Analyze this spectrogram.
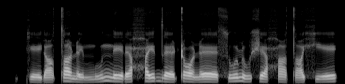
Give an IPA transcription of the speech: ke˩ ɾʲɔ˩tˤœ˧˩ɳe˩mu˩˥ ne˧˩ɾɛ˩˥ ħe˧˥d̪ɛ˧˩˧ʈɔ˧˩ ɳɛ˧˩ su˧˥ɳu˩˥ʃɛ˧˩ ħe˧˩tˤu˩˥xʲe˧˥

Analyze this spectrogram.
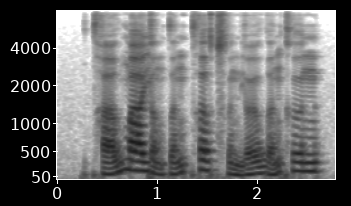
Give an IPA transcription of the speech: t̪ʰaː˨˥w maː˥jɐ˨˩mt̪ɐ˨˥n t̪ʰɐ˥wt͡sʰɵ˨˩njœː˨˧ wɐ˨˥nkʰɵ˥n

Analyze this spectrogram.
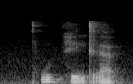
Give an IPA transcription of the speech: kʰwu˥˩k̚ he˩˦ntra˨˩p̚

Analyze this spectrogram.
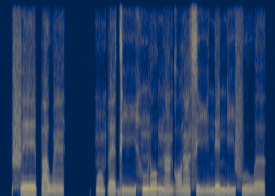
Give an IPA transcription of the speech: feː˧pa˨wɛ̃˨ | pɔ̃˨pɛ˨diː˨ hũ˧ɾo˦ ŋã˨ɡɔ˨ɾã˧ siː˨ne˦ ni˨˦fu˦˨ wə˧

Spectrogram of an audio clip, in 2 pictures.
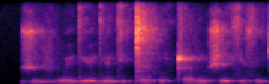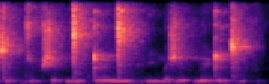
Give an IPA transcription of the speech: ʒyviwẽ dʲẽdʲɛ̃dʲe ǀɛ̃xũθʈʰɛvũ ʃĩsʲøsĩǀũθ dʲʉθʃeθŋ͡ǀib ʈɛ̃ŋ͡ǀĩb rimɛʒɽẽθ mẽʈẽɡ͡ǀʉθ

